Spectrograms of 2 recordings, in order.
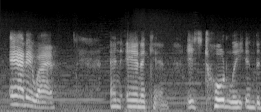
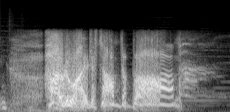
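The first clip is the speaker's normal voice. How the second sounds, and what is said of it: Deep throaty Batman-style voice. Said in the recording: “best deep throaty Batman impression”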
